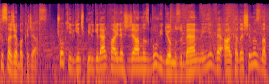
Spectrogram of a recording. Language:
Turkish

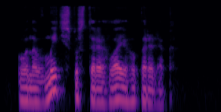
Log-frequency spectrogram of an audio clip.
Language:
Ukrainian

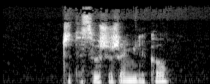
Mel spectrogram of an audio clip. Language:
Polish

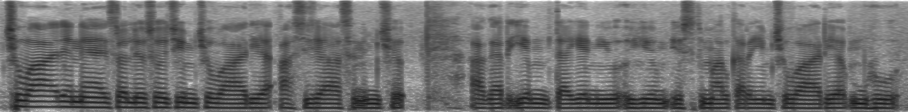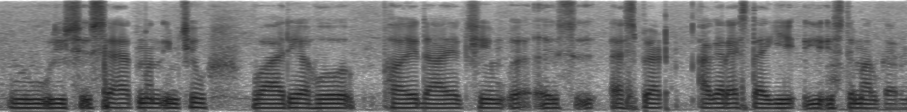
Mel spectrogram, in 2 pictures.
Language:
Kashmiri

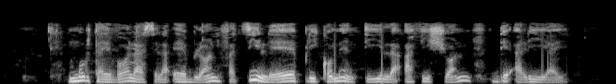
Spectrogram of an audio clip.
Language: Esperanto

